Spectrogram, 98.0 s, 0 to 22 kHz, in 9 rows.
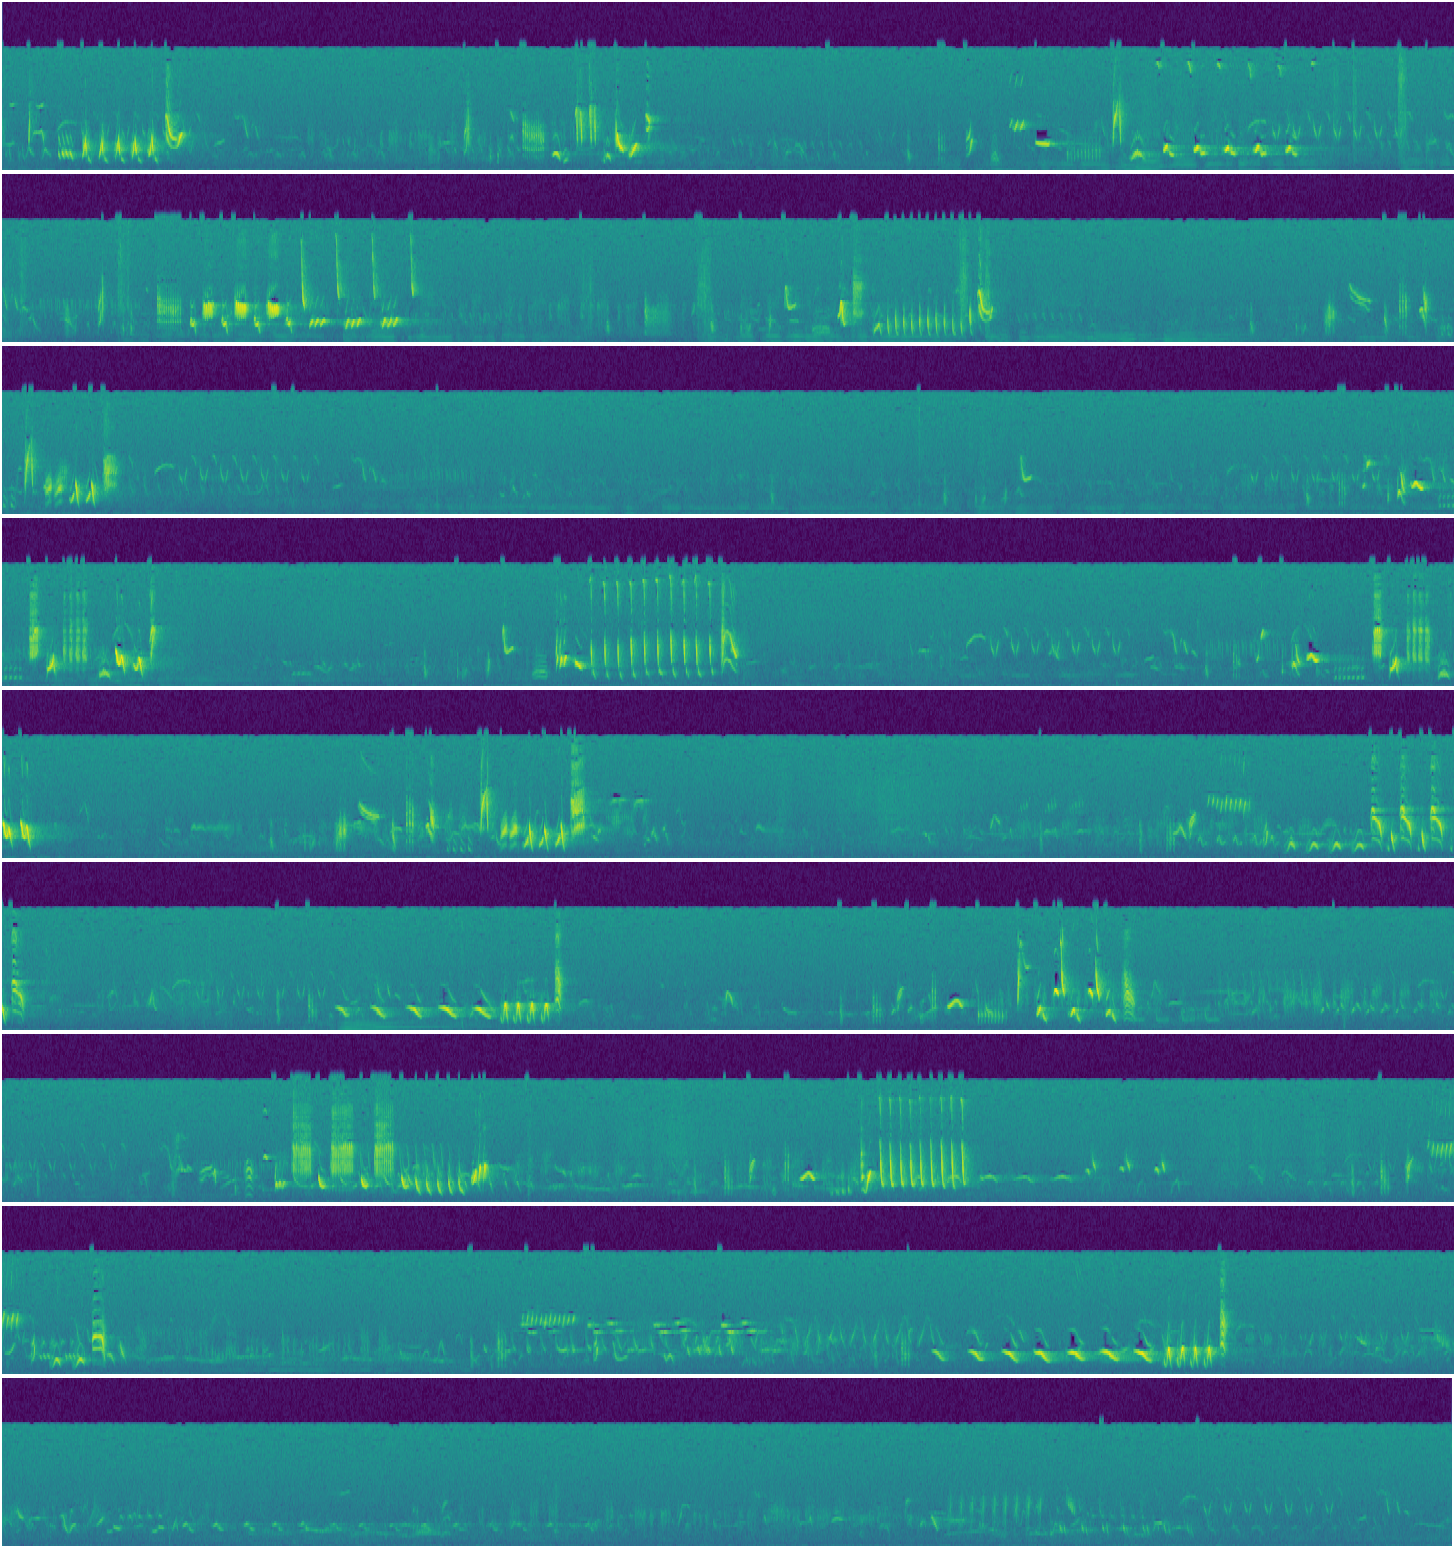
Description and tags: Nightingale song, and some bees buzzing around. At times noise from my cloths can also be heard (sorry, I need a longer mic cable). Gear: Sennheiser ME66+MKH30 into Shure FP24, recorded in an Edirol R09 and decoded to M/S stereo with Voxengo free VST plugin.
birds, buzzing, nightingale, field-recording, ambiance, nature, spring, south-spain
